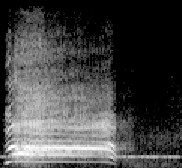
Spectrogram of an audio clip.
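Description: A man screaming: one loud, sustained, high-pitched scream held about a second and a half, dropping slightly in pitch before it cuts off abruptly.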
